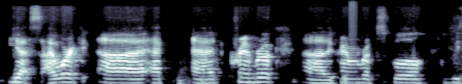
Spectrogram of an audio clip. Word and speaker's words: Cranbrook: you work which is crankbrook academy am i pronouncing it correctly yes i work uh at cranbrook uh the kramerbrook school we start with essentially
